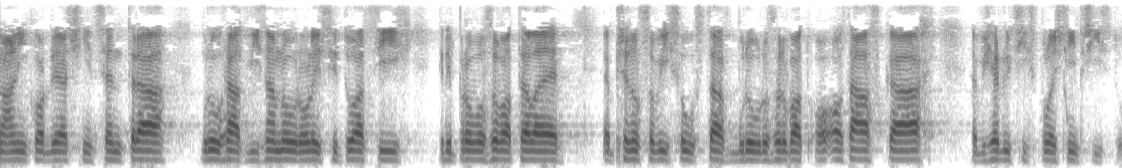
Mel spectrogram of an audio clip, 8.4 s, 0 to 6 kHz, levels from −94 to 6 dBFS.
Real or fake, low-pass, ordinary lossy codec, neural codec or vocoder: real; 5.4 kHz; none; none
